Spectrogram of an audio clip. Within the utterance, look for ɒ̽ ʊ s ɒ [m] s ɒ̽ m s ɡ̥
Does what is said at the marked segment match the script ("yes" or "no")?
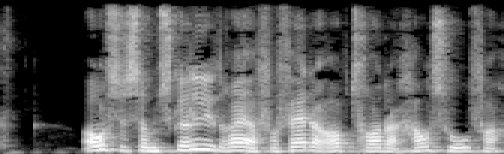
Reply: no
